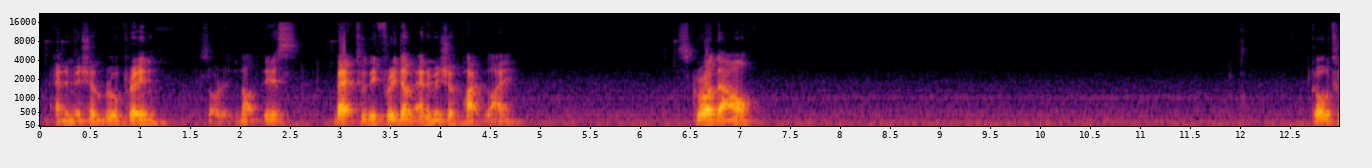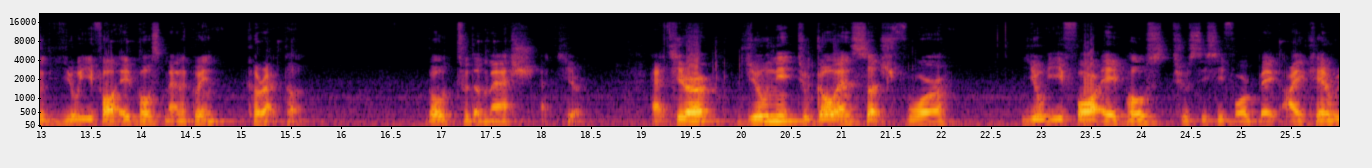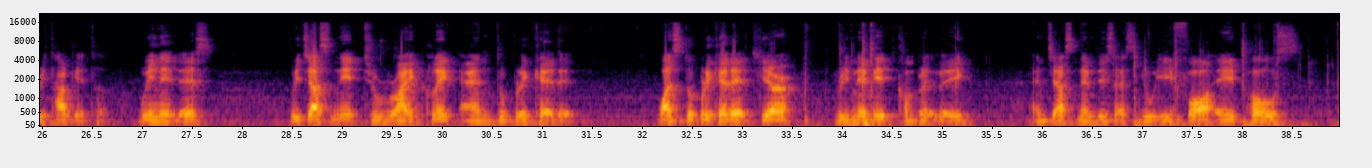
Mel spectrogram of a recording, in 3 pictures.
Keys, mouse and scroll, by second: 0.2 click, 0.4 click, 3.1 click, 6.4-7.3 drag, 8.7 click, 12.0-13.8 drag, 13.9 click, 15.1 click, 15.4 click, 17.3 click, 17.9-19.6 drag, 25.5-29.3 drag, 34.2 BackSpace, 36.7-38.9 typing.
